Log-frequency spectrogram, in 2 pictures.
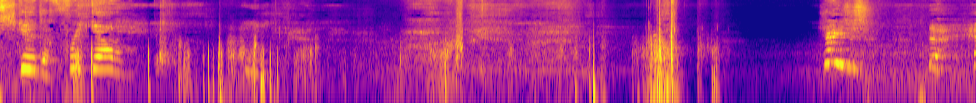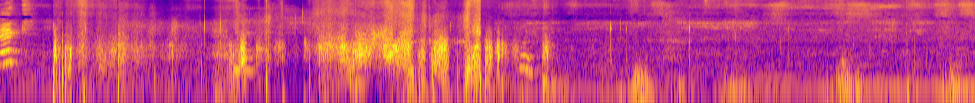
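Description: Fabric rustles and bumps against the microphone.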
